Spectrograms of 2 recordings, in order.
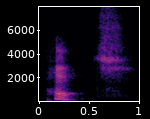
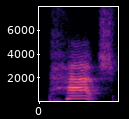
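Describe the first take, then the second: First: The vowel is a short E sound. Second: The vowel is a big open A sound.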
